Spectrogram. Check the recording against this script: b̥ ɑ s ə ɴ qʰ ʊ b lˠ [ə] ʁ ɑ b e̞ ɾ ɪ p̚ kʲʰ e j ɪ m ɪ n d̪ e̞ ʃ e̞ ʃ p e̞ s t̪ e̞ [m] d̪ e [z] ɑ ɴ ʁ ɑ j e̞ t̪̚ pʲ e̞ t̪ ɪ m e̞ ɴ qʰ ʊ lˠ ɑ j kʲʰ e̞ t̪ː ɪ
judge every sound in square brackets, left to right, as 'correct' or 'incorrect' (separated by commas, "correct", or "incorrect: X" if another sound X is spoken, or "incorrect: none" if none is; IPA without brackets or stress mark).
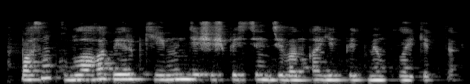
incorrect: ɑ, incorrect: n, incorrect: v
